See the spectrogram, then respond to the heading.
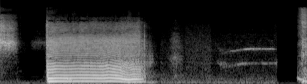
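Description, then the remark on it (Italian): A loud, drawn-out fart lasting about a second, buzzing with a low, wavering pitch, then a faint brief high tone and quiet after it; no one speaks. “Tu c'hai il culo San Francesco, parli agli animali col buco del culo.”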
